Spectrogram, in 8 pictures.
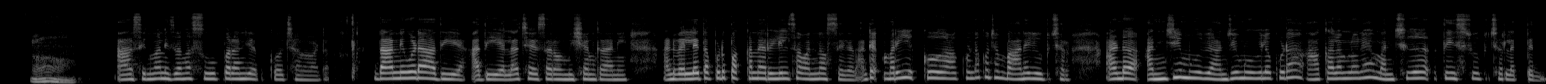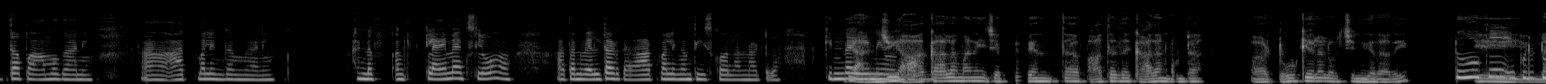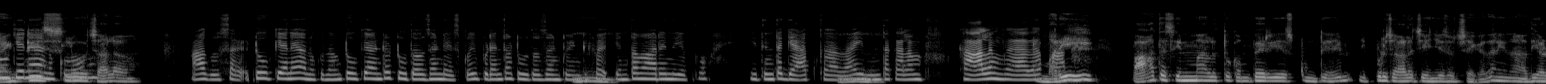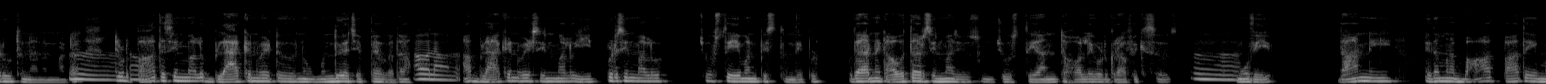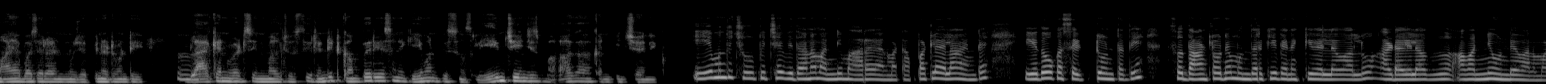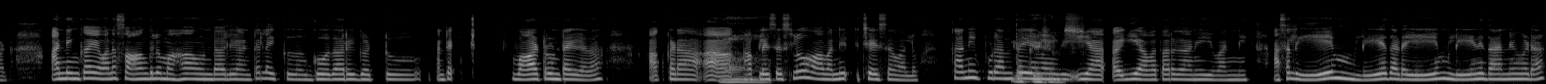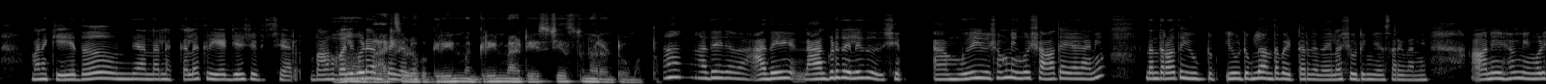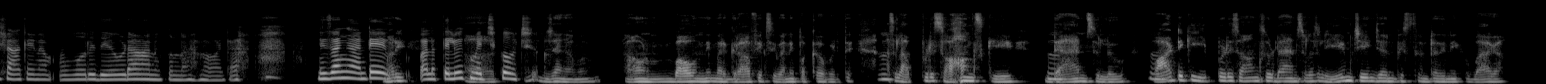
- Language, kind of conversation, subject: Telugu, podcast, సినిమా రుచులు కాలంతో ఎలా మారాయి?
- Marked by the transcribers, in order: other background noise; in English: "మిషన్"; in English: "అండ్"; in English: "రీల్స్"; in English: "అండ్"; in English: "మూవీ"; in English: "మూవీలో"; in English: "లైక్"; in English: "అండ్"; in English: "క్లైమాక్స్‌లో"; in English: "టూ కేలో"; in English: "టూ కే"; in English: "నైన్టీస్‌లో"; in English: "గ్యాప్"; in English: "కంపేర్"; in English: "చేంజెస్"; in English: "బ్లాక్ అండ్ వైట్"; in English: "బ్లాక్ అండ్ వైట్"; in English: "హాలీవుడ్ గ్రాఫిక్స్ మూవీ"; in English: "బ్లాక్ అండ్ వైట్"; in English: "కంపేర్"; in English: "చేంజెస్"; in English: "సో"; in English: "అండ్"; in English: "ప్లేసెస్‌లో"; in English: "లొకేషన్స్"; in English: "క్రియేట్"; in English: "బ్యాక్ సైడ్"; in English: "గ్రీన్"; in English: "గ్రీన్"; in English: "షేప్"; in English: "మూవీ"; in English: "షాక్"; in English: "యూట్యూబ్ యూట్యూబ్‌లో"; in English: "షూటింగ్"; laughing while speaking: "అనుకున్నా అనమాట"; in English: "గ్రాఫిక్స్"; laughing while speaking: "సాంగ్స్‌కి"; in English: "సాంగ్స్‌కి"; in English: "సాంగ్స్"; in English: "చేంజ్"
